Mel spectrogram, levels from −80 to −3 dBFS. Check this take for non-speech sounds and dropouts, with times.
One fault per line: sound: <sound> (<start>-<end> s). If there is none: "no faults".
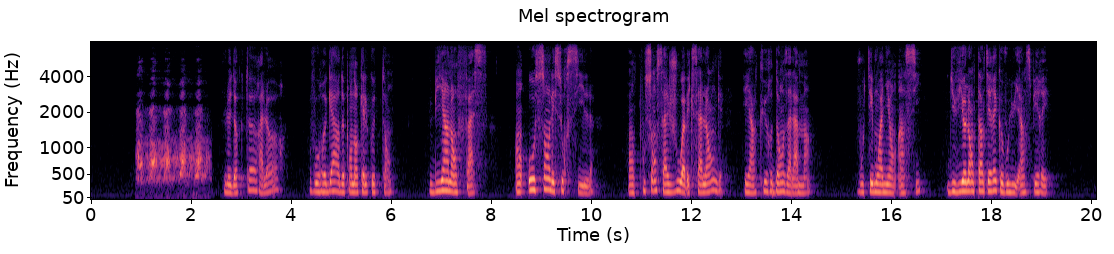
sound: bark (0.9-2.4 s)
